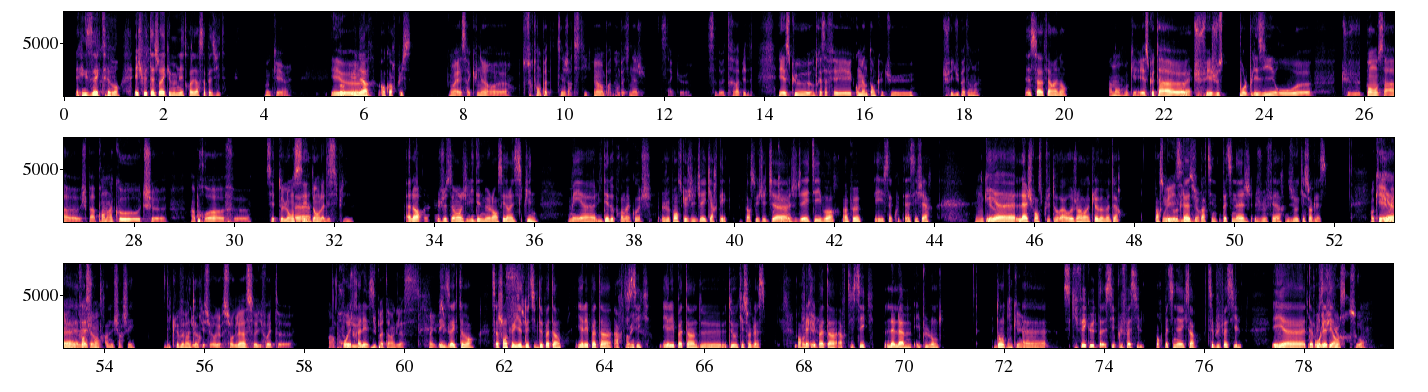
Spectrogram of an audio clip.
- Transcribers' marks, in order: laughing while speaking: "Exactement"; other noise; tapping
- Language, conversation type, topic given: French, podcast, Quelles astuces recommandes-tu pour progresser rapidement dans un loisir ?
